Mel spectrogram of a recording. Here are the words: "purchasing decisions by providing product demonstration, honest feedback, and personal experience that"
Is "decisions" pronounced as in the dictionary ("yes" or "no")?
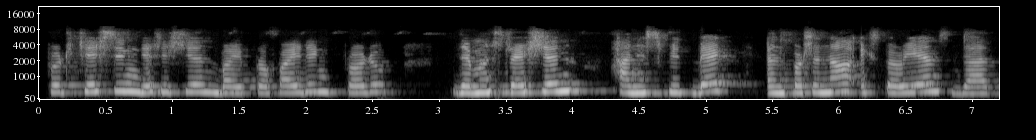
no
